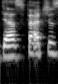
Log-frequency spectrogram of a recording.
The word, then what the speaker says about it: despatches: See, I pronounce it Despatches now because it's the New Zealand British spelling.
